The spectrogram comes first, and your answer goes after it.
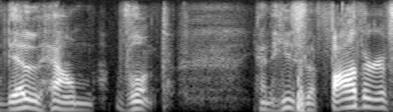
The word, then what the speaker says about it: Wilhelm Wundt: and I'll say that you'll say Wilhelm Wundt, but actually the German pronunciation of his name is Wilhelm Wundt.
